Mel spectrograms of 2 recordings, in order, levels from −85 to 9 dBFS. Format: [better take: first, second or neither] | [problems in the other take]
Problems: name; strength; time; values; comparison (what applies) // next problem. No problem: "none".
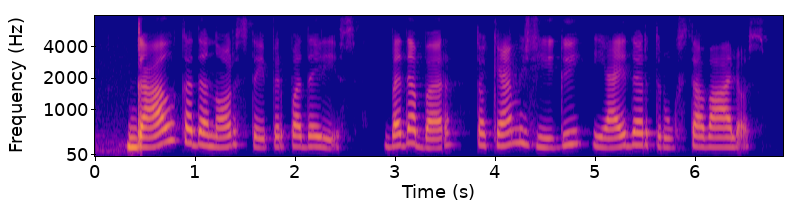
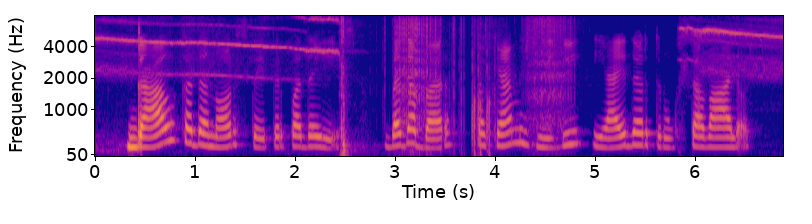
first | background sound (Fireworks); 10 dB below the speech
